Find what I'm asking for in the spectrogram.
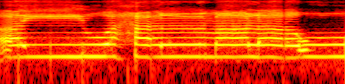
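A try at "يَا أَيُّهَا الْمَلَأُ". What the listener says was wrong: U-nya tidak panjang. Kan udah dibilang tadi tanda dhammah, kalau waw-nya tidak mati, jangan dipanjangkan. Qala ya ayyuhal mala'u Nah, dicepatkan U-nya.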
